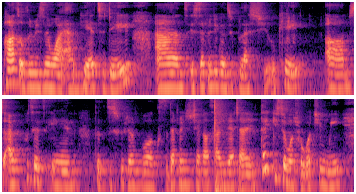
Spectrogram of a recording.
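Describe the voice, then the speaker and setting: A woman's very deep, low voice, flat and monotone at a very fast pace, with audible room echo. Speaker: YouTuber. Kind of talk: vlog advice talk.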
